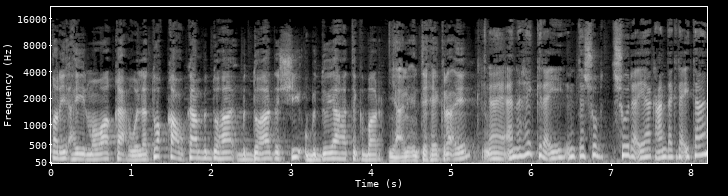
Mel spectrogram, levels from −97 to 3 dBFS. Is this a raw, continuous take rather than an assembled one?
no; 1 cut; at 4.2 s

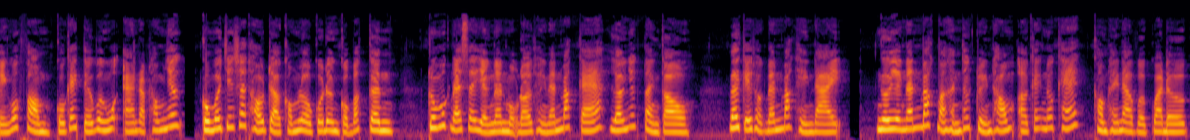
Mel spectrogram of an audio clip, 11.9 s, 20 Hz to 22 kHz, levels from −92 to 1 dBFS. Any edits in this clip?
yes; 1 cut; at 2.0 s

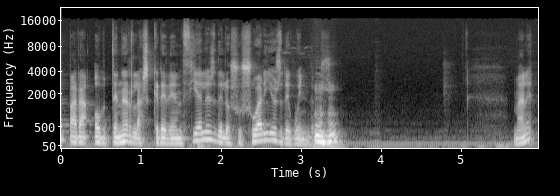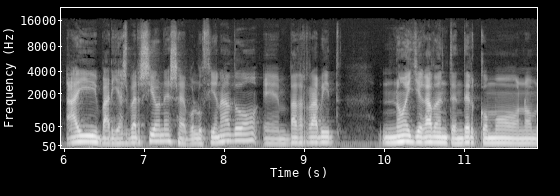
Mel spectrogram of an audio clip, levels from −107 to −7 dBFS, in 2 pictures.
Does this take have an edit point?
no; 0 cuts

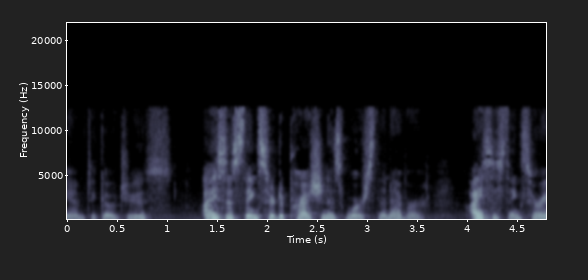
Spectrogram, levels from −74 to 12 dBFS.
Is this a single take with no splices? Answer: yes; 0 cuts

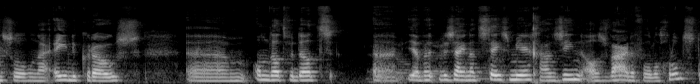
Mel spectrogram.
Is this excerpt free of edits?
yes; 0 cuts

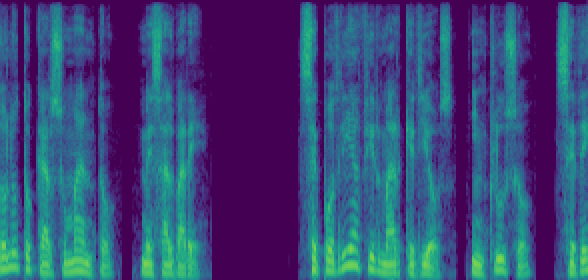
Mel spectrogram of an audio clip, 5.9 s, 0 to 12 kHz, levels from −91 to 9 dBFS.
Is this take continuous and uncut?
yes; 0 cuts

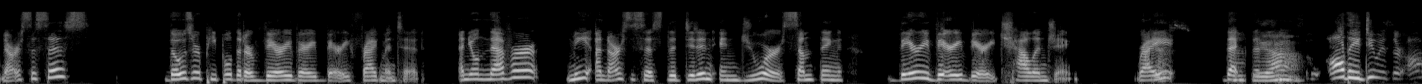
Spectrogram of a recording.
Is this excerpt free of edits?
no; 2 cuts; at 4.5 s, 12.4 s

